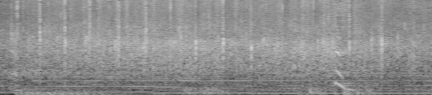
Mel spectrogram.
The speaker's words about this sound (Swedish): Så att jag skulle vilja att vi ger de här tre en jättestor applåd så ska ni få kliva ner senare.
